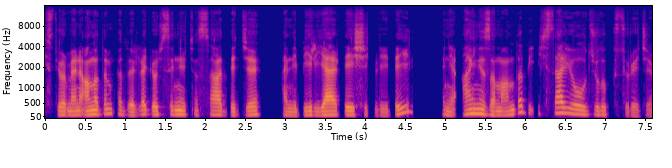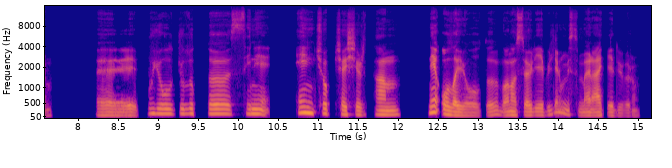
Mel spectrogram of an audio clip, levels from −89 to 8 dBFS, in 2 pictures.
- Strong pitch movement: No, average, 4.7 semitones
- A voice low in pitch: Yes, low, 125 Hz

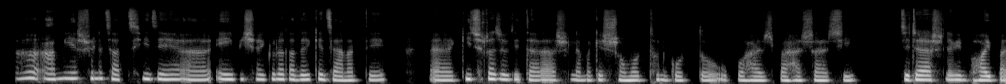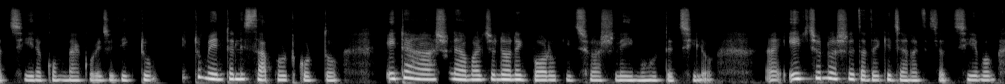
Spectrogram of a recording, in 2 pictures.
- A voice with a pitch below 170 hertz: No, high, 205 Hz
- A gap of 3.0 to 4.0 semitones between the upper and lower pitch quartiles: Yes, average, 3.3 semitones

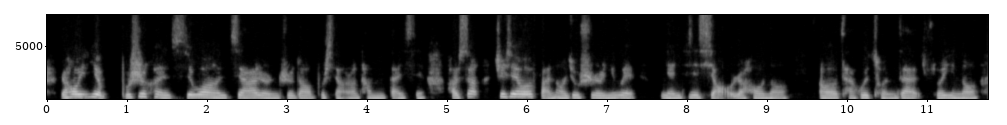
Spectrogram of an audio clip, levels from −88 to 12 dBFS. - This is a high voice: Yes, high, 205 Hz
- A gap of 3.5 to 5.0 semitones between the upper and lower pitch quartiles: No, average, 2.7 semitones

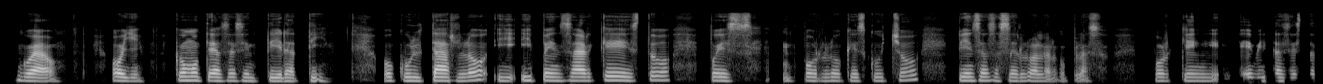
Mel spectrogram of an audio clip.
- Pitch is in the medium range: Yes, medium, 170 Hz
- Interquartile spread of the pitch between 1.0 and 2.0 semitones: Yes, narrow, 1.5 semitones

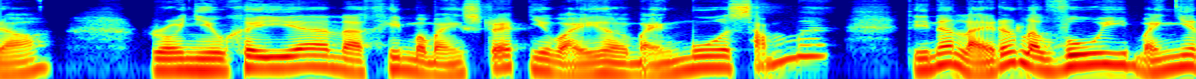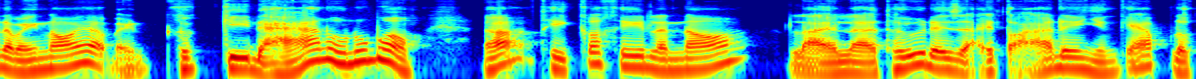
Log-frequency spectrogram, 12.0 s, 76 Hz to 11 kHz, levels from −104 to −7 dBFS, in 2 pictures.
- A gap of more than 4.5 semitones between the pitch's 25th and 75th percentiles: Yes, average, 5.0 semitones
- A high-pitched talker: No, medium, 150 Hz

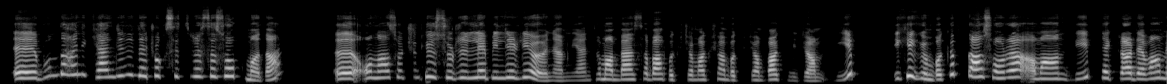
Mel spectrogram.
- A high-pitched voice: Yes, very high, 295 Hz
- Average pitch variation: No, wide, 7.0 semitones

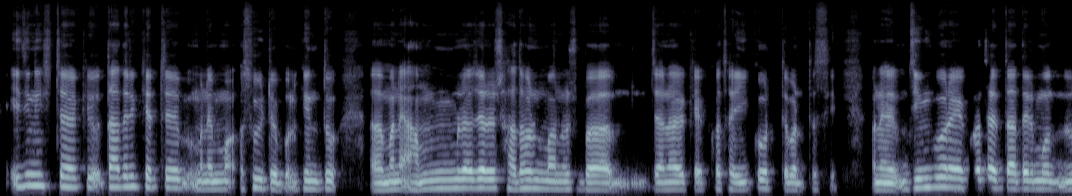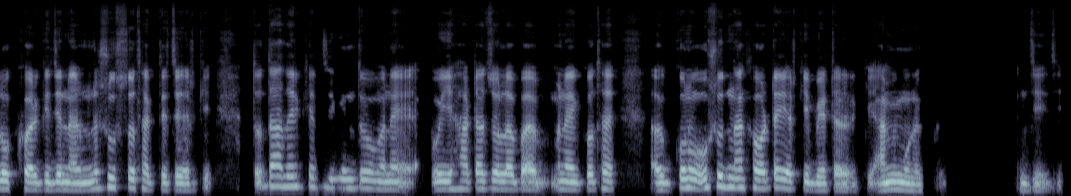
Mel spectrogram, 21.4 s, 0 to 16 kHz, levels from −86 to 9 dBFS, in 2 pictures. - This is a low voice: No, medium, 150 Hz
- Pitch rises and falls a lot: No, average, 3.3 semitones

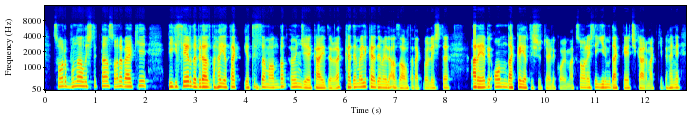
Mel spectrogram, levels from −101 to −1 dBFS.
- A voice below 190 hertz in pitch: Yes, medium, 140 Hz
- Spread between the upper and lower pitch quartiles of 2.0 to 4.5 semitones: No, wide, 5.5 semitones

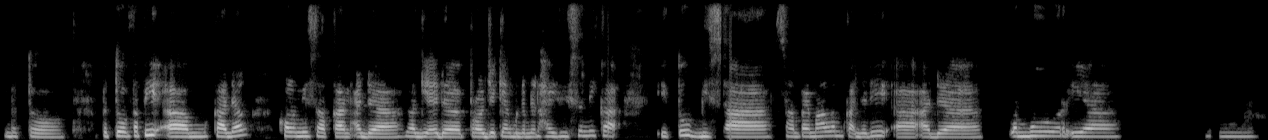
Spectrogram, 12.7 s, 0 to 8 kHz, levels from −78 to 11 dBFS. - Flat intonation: Yes, narrow, 2.1 semitones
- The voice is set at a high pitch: Yes, high, 225 Hz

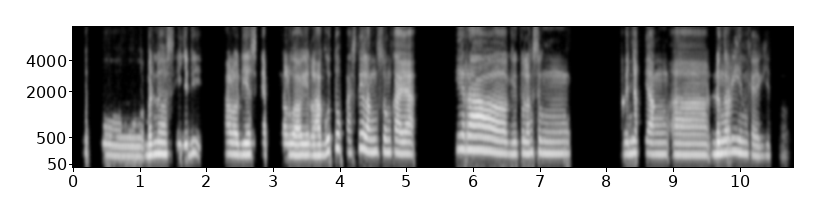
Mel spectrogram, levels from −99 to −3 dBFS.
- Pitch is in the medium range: No, high, 205 Hz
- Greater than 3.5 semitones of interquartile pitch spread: No, average, 3.0 semitones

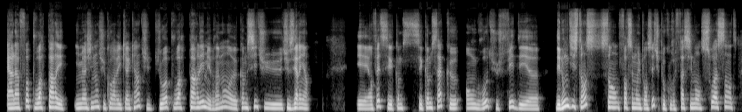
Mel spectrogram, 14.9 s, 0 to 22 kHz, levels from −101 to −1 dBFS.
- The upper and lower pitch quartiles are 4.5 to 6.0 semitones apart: No, average, 3.3 semitones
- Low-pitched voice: No, medium, 155 Hz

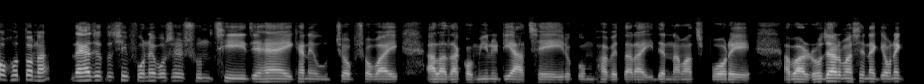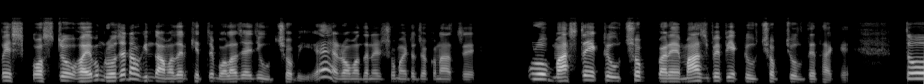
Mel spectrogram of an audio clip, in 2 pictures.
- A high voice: No, medium, 140 Hz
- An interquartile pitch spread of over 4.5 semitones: Yes, average, 5.1 semitones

